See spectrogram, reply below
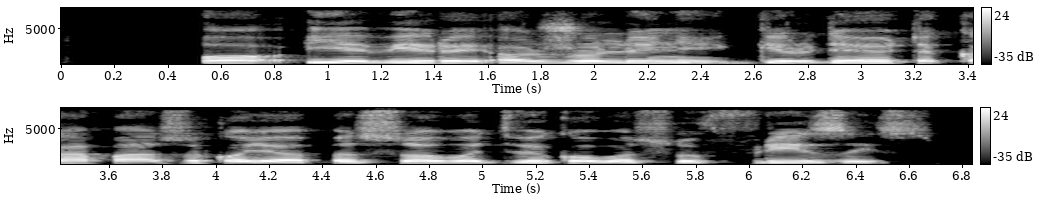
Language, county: Lithuanian, Klaipėda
